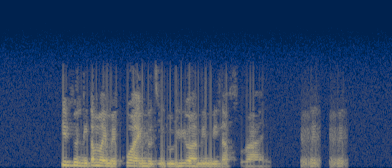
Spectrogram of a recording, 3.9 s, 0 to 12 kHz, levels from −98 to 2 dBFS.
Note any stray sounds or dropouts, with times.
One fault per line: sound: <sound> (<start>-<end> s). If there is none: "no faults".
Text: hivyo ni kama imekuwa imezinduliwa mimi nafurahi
sound: laugh (3.0-3.5 s)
